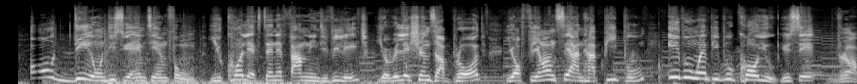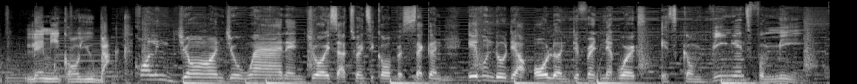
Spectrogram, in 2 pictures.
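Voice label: African English, General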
